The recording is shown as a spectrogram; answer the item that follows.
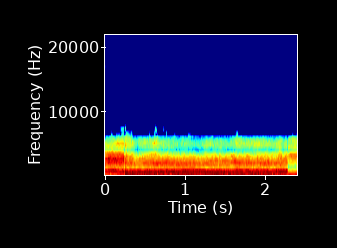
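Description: Superbike racing motorcycle engines at high revs, their pitch rising steadily as they accelerate.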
